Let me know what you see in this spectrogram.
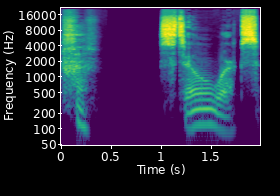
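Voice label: Voice, English; New War; Operator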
